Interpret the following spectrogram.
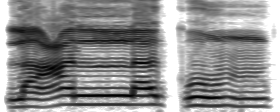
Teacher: Untuk ain macam biasa, ain tengah kerongkong, sempit kan.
